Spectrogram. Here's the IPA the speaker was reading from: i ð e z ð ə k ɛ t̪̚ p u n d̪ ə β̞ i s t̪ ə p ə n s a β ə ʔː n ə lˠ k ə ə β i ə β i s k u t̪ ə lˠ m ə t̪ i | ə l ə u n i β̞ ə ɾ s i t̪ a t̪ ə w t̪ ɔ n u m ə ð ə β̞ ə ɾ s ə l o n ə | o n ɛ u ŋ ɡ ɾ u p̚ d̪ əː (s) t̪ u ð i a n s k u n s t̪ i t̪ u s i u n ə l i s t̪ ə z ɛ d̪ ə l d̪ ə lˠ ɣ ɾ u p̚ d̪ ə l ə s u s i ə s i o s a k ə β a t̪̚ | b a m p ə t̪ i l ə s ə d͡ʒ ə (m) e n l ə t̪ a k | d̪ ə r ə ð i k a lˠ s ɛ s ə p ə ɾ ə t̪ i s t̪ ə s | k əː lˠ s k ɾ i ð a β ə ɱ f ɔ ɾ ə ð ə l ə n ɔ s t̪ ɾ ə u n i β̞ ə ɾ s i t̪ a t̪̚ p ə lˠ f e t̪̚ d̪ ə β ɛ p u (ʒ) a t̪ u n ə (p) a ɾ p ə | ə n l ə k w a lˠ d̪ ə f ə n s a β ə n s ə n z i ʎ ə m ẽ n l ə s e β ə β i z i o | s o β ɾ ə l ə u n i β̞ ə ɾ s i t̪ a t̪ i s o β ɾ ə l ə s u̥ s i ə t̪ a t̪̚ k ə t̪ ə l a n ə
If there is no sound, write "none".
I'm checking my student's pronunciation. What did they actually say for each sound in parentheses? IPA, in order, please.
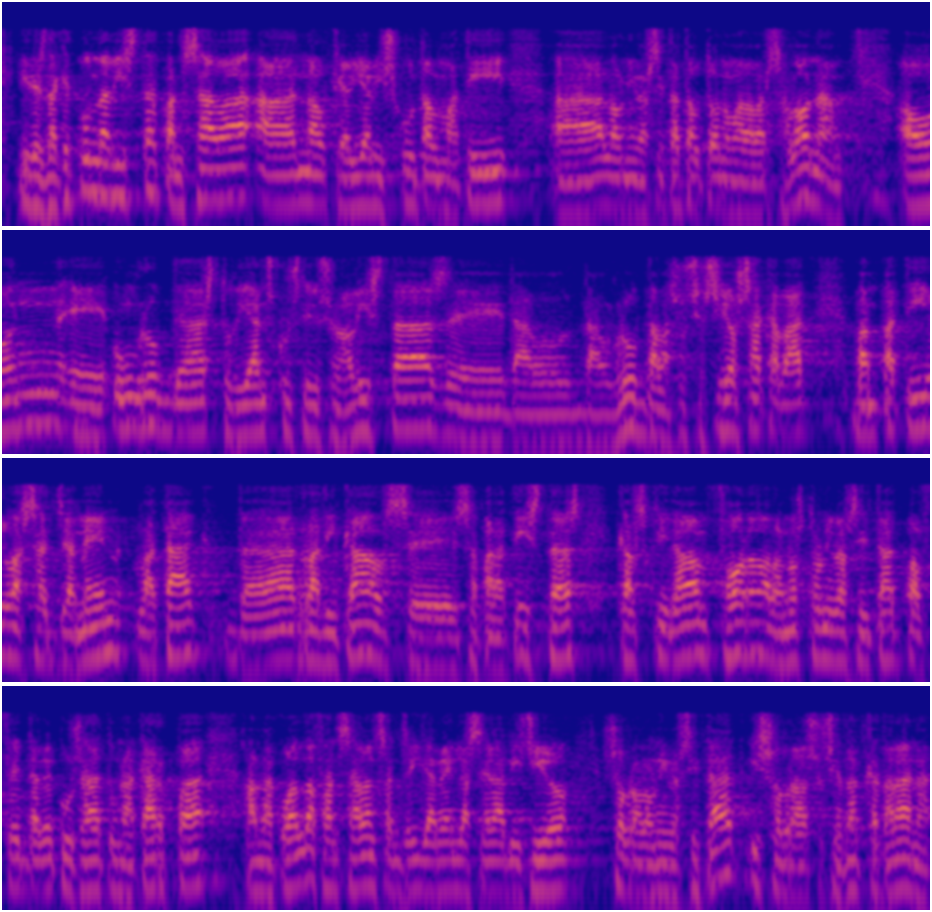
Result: s, m, z, k

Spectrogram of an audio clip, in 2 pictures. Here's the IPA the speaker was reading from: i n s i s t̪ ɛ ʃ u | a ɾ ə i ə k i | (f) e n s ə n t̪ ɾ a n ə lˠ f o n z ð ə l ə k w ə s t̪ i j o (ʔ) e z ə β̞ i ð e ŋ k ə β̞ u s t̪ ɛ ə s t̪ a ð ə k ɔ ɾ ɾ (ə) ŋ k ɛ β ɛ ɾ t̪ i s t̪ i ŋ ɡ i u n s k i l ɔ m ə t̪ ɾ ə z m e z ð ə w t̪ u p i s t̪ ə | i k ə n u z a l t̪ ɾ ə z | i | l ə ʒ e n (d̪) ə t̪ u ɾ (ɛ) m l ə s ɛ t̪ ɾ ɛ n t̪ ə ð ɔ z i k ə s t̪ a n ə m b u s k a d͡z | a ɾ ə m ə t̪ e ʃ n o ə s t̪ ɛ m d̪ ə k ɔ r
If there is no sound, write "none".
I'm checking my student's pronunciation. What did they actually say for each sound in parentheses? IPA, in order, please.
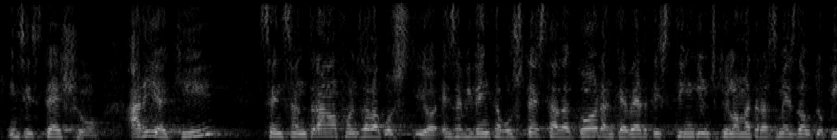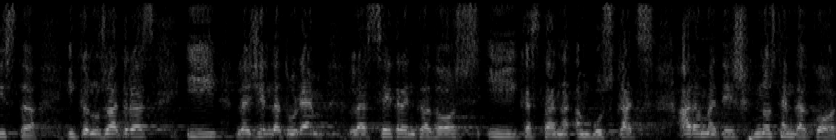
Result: s, ʔ, ə, d̪, ɛ

